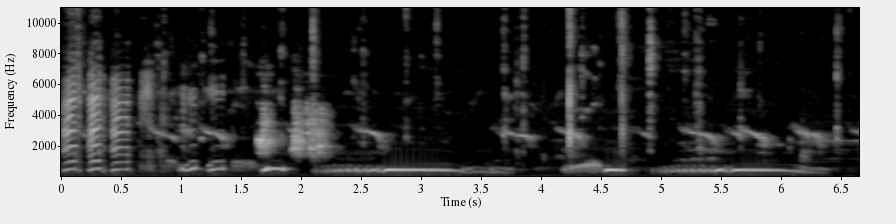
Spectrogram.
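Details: Energetic local turtle dove: quick stuttering notes, then rolling coos ending in long, smooth, falling hoots, given twice, with a burst of hissing and scattered high chirps of small birds behind.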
